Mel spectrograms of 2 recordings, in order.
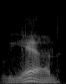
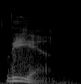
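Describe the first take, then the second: First: The stress is on the second syllable. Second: The stress is on the first syllable. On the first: The speaker calls it right. "includes the emphasis on the second syllable" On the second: The speaker calls it wrong. "not Leanne"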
